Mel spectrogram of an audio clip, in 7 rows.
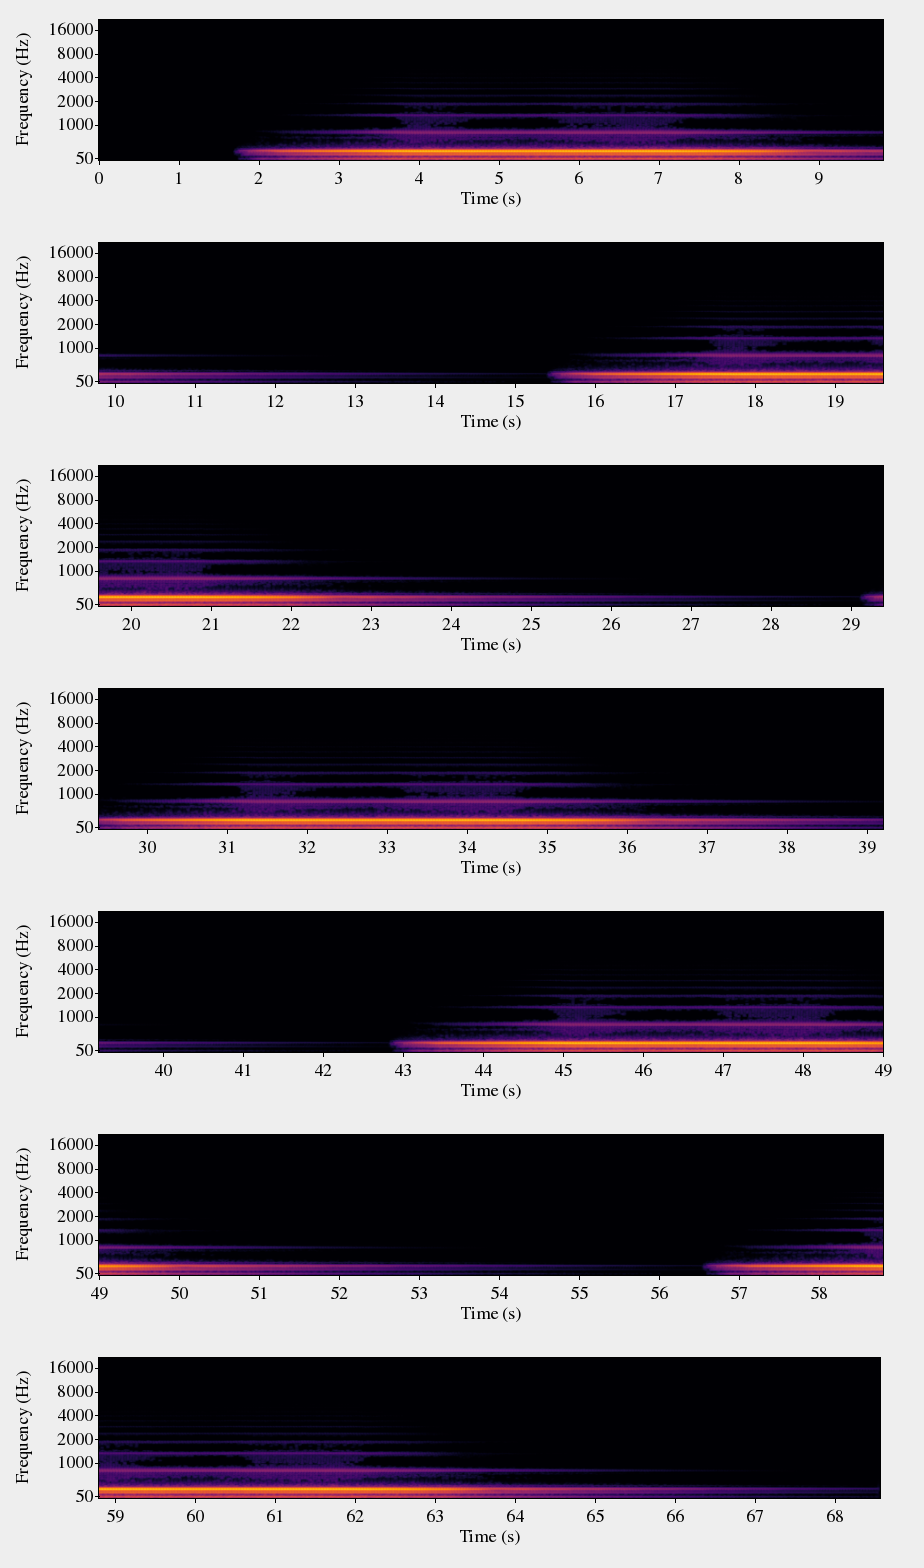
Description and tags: radar scanner deepsea hydrogen skyline com
A subtle rumbling or pulsing that could resemble a spacecraft or underwater computer system ... Enjoy!
Made in FL Studio 10
space, rumble, underwater, sub, scanning, submarine, radar, pulsing, depth, growl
